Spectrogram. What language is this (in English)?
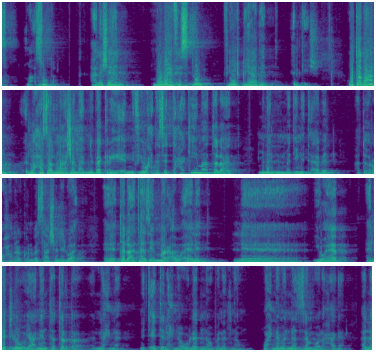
Arabic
